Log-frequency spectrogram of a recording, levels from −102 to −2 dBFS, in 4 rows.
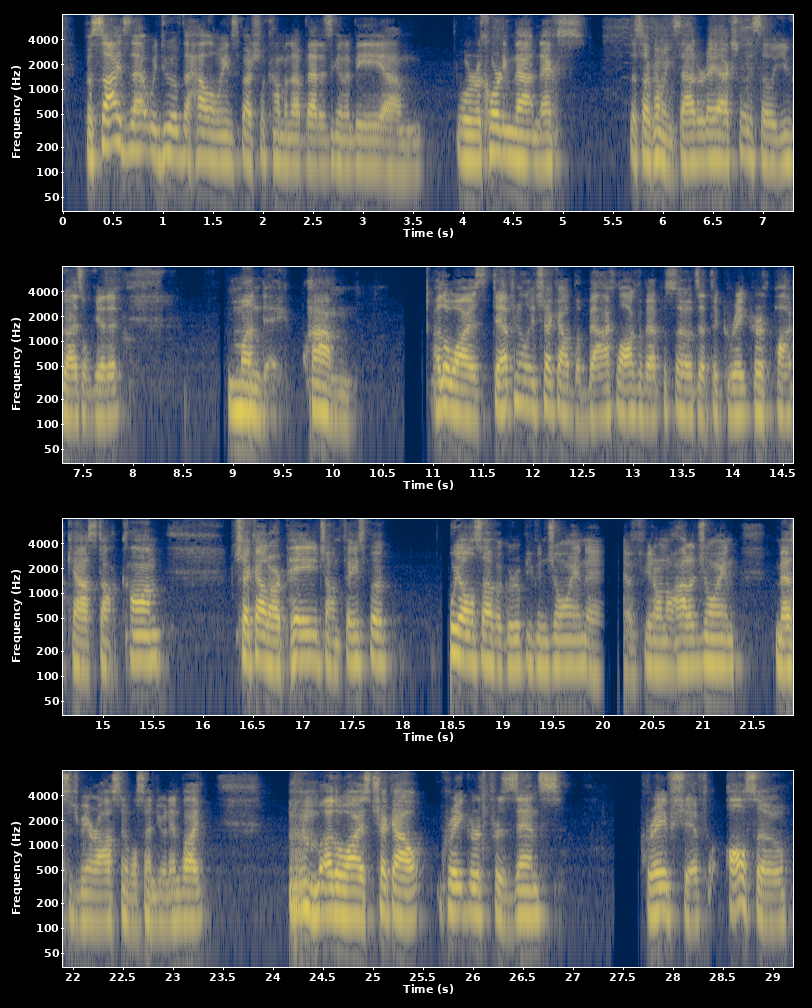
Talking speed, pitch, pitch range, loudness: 170 wpm, 140 Hz, 130-155 Hz, -24 LUFS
